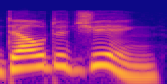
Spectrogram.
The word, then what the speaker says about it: Dao De Jing: The Dao De Jing, pronounced Dao De Jing, opens with that claim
